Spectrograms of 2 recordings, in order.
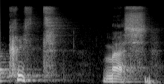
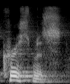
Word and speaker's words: Christmas: vidéo this year Christmas ne dites pas Christmas ne prononcez pas le té et ce n'est pas triste c'est Chris Chris Christmas will be on Sunday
